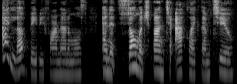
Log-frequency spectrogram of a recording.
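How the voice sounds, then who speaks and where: An older woman reading a picture book aloud to young children in a playful, animated way as the host. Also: on the low side, measured pace. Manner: playful, acting out animal sounds.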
